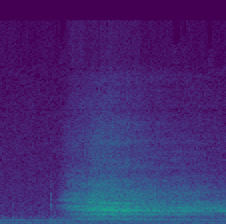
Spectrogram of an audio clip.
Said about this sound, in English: Let's take a nice deep breath.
